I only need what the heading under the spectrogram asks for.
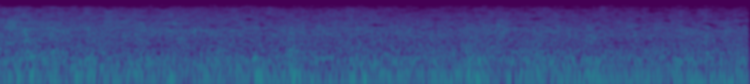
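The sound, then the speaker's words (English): Steady rain pours down on a hard surface, a dense, even hiss of drops that stays constant from start to finish, with no voices over it. “Oh no, families, it's raining.”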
